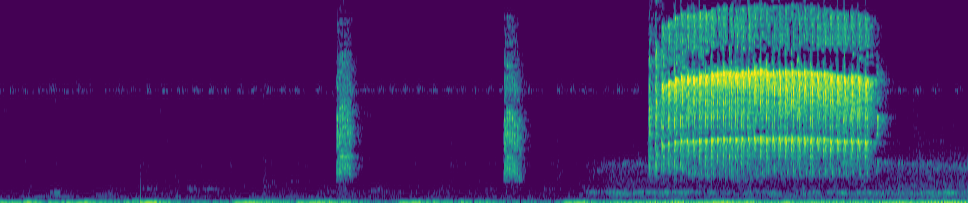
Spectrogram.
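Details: A Sunda pygmy woodpecker from Sampit gives two short, sharp high notes, then a fast, buzzy high trill lasting about two seconds, with a faint steady whine and low rumble underneath.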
